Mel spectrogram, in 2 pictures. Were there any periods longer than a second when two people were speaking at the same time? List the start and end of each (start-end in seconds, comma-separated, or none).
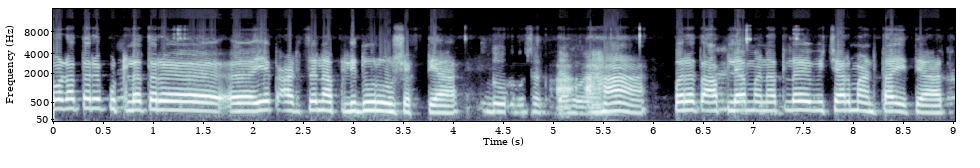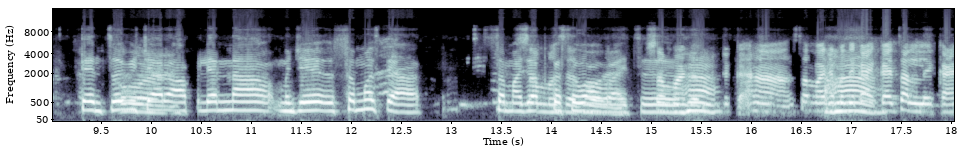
13.8-15.5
